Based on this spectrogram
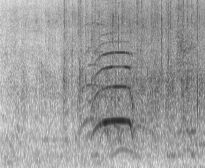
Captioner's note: cheers and applause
